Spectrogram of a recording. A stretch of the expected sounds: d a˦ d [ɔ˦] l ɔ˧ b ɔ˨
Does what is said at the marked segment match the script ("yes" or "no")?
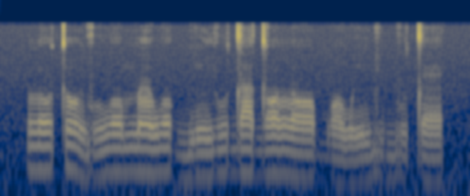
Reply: yes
